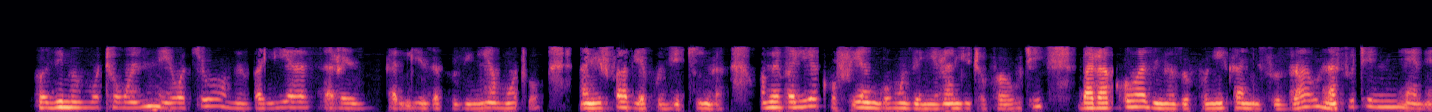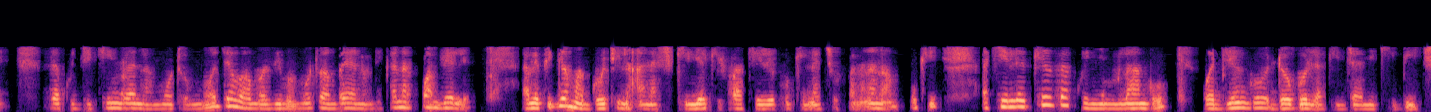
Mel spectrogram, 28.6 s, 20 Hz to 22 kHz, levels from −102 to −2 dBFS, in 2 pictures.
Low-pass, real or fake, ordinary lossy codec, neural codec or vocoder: 7.2 kHz; fake; AAC, 16 kbps; codec, 24 kHz, 3 kbps, HILCodec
